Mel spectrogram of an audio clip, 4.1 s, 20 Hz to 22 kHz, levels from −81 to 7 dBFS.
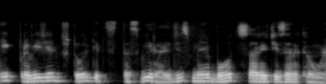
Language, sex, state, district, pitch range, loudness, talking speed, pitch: Urdu, male, Uttar Pradesh, Budaun, 135-165 Hz, -15 LUFS, 190 wpm, 150 Hz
